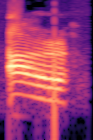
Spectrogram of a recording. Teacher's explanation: Whenever the American people pronounce the R, they just curl their tongue a little bit, curl their tongue. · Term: American accent R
